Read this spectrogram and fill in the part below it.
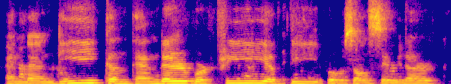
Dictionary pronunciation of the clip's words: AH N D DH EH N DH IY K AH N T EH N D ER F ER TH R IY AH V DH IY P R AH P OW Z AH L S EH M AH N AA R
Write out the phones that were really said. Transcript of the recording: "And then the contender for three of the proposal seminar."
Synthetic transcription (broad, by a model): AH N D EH N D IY K AH N T EH N D ER P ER T R IY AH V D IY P AH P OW S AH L S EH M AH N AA R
